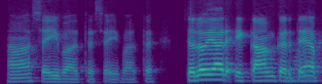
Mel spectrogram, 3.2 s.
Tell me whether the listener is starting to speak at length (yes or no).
no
